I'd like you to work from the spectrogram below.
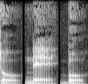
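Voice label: "tonebo", concatenated syllables; Affixing experiment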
